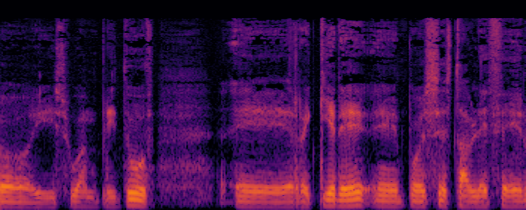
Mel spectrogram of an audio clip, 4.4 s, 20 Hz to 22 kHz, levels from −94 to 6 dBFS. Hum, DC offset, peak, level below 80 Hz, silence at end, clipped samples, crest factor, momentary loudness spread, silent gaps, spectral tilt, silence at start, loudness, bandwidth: none; under 0.1%; -14 dBFS; -74 dBFS; 0 s; under 0.1%; 16 dB; 12 LU; none; -4.5 dB/octave; 0 s; -30 LUFS; 16 kHz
